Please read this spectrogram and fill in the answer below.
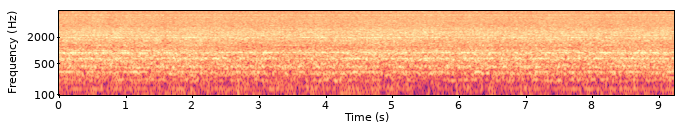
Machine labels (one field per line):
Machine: fan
